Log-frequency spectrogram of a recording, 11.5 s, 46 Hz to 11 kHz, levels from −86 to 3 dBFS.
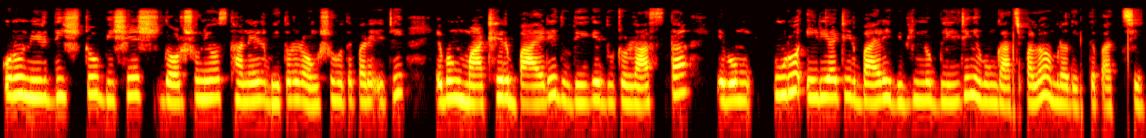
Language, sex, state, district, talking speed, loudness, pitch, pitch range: Bengali, female, West Bengal, North 24 Parganas, 140 wpm, -17 LUFS, 210 Hz, 195-240 Hz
